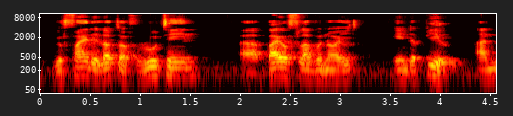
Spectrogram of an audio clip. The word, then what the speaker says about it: rutin: It is spelled R-U-T-I-N, rutin.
